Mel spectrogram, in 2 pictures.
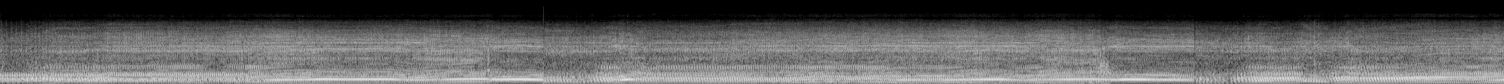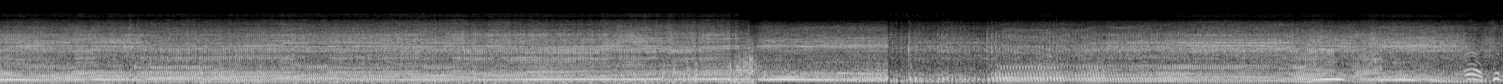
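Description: Honda CRF300L's single-cylinder four-stroke engine running under way, its note rising and falling with the throttle, over a steady rush of wind and road noise.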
